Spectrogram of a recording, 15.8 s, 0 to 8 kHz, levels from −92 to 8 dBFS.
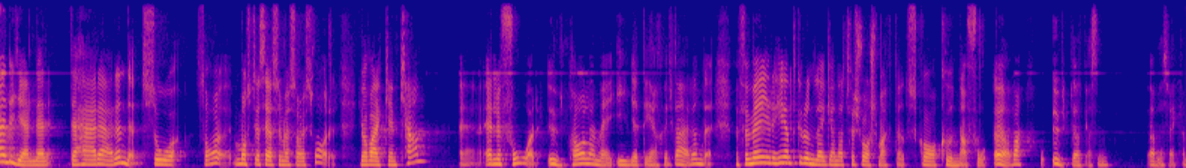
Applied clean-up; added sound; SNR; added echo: neural mask model DeepFilterNet 3.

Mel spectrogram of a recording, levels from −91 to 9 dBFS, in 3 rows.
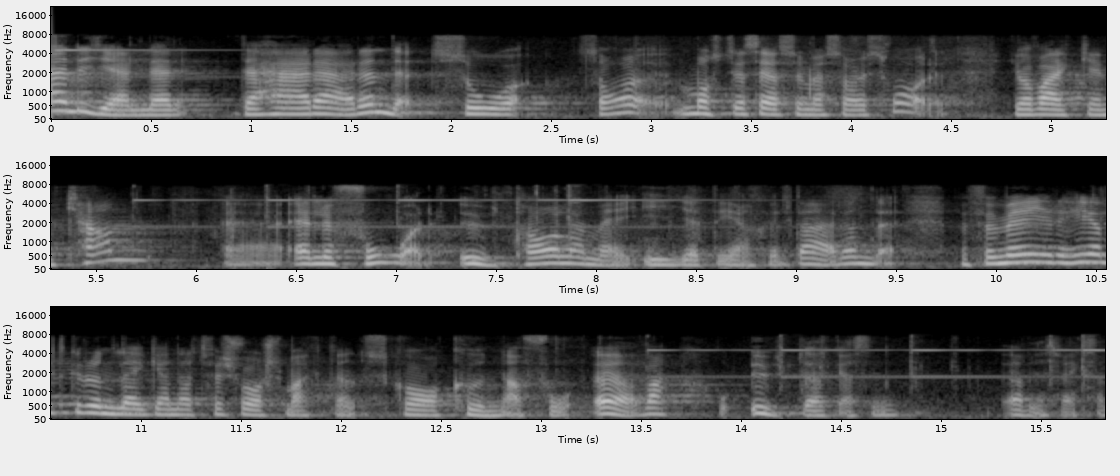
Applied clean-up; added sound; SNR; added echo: none; Bell; 18 dB; none.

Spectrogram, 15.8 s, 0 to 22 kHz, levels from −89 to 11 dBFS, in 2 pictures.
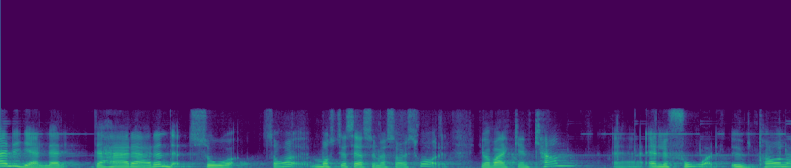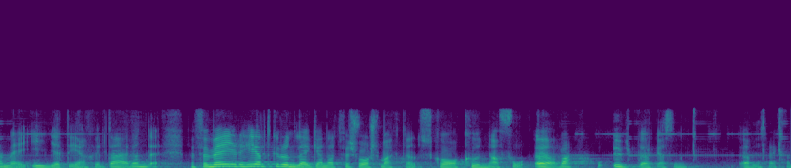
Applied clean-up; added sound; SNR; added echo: neural separator model SepFormer DNS4.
